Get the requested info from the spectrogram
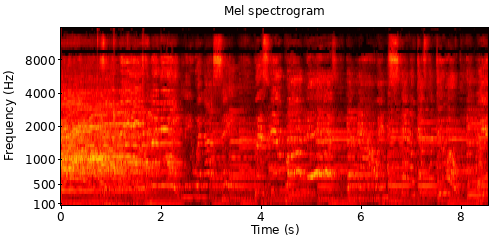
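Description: Live singing through a handheld microphone and PA: the singer belts a long held note at the start, then sings short phrases over sustained amplified keyboard chords, with shouts and whoops from the street crowd.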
